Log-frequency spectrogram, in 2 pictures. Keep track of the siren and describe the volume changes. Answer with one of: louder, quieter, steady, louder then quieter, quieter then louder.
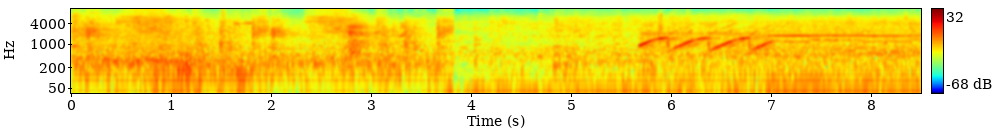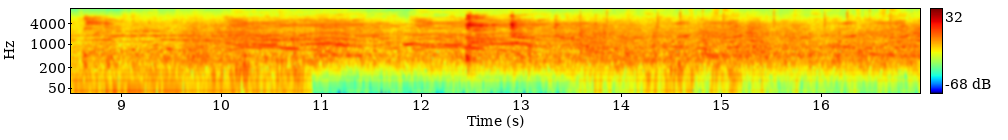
quieter.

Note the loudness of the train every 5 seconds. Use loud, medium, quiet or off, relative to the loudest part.
loud, medium, loud, loud.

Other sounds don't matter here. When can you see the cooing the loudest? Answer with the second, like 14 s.
1 s.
